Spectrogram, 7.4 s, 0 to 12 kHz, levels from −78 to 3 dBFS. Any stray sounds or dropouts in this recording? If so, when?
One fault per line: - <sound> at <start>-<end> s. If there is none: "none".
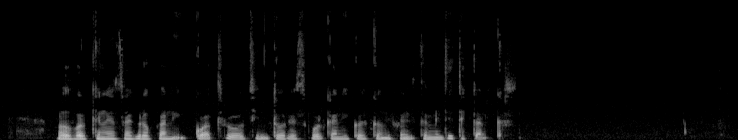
none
